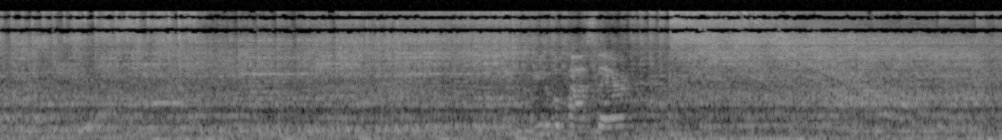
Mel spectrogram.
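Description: Cheer routine music mix with a steady beat, heard through a television speaker, with a short vocal line about six seconds in.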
